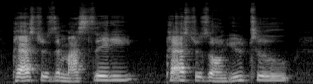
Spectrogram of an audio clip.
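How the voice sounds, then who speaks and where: A woman speaks at a medium pitch with vocal fry. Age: 60s. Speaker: vlogger giving advice to single moms. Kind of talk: inspirational talk to camera. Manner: earnest, conversational.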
